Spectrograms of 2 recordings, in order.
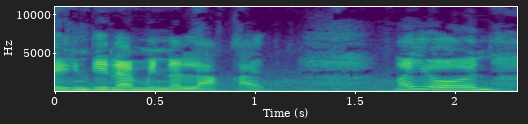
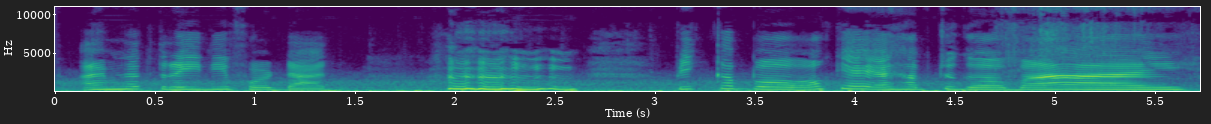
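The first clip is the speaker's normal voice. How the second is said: cooing to a squirrel; 2 semitones higher than usual. Real, not acted. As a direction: sweet-talk a shy little animal. (malambing na pagsuyo sa ardilya)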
